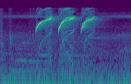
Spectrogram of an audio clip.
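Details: Three rapid, piercing rising whistles from an actively singing cinereous tit (gelatik batu), a short clean phrase with little else audible.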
